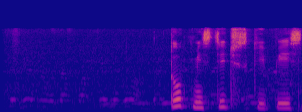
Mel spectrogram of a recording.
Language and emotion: Russian, neutral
